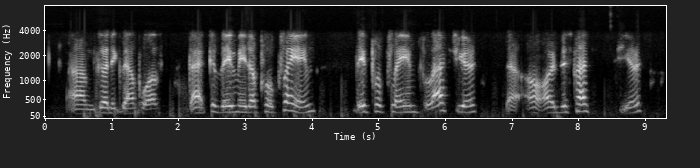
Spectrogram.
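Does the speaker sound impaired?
Yes: cerebral palsy; from birth, lifelong, power wheelchair, cannot walk, only left hand usable; in 20s, swimming as therapy, needs two support workers for swimming; uses voice very well, Siri voice texting on iPhone works with practice, sometimes misrecognized words.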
